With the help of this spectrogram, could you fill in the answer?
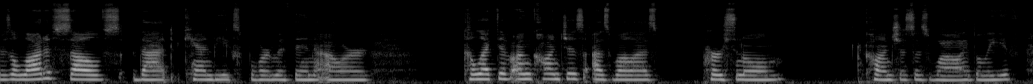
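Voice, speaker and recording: A woman's fairly high, somewhat breathy voice, monotone and flat, at a fairly slow pace. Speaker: beauty and self-help vlogger. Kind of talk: casual get-ready-with-me rant.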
